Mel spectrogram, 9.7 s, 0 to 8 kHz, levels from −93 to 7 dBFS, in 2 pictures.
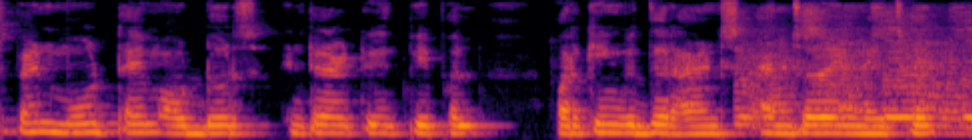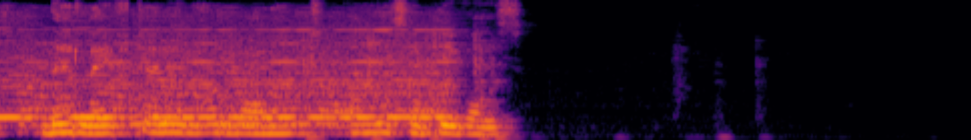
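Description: From 3.66 s to 7.35 s a feedback howl builds up over the speech. Two devices in the same room are sharing the call, so the loudspeaker feeds back into the microphone, and each round trip comes back a little louder. The tone narrows to a ringing pitch around 500 Hz with repeats roughly every 400 ms and peaks at about 2 dB below the speech. It cuts off once the loop is broken. The call's microphone processing is audible throughout, with nothing above 8 kHz.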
